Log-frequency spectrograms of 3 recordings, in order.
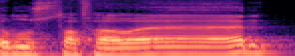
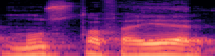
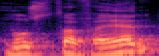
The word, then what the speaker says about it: مصطفيان: إن قلت مصطفوان غلط غلط غلط، لا مصطفيان، مصطفيان أرقيان، ده مبتدأ يبقى ثنى على الرفع، يبقى مصطفيان هما الأرقيان، صح.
